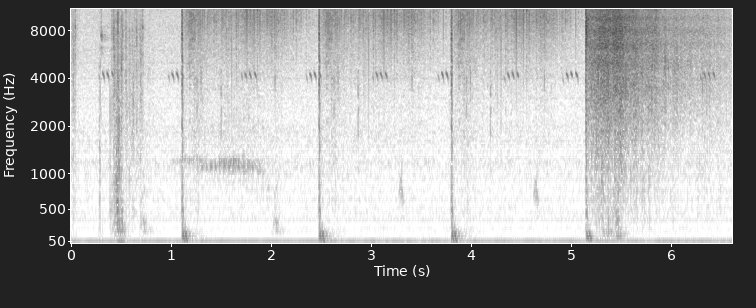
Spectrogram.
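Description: A hammer knocks against stone several times.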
